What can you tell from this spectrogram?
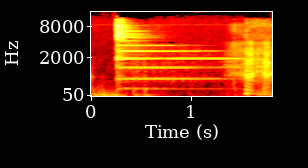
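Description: A small hand bell is struck once, its bright tone ringing out and slowly fading before a voice begins speaking at the end.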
